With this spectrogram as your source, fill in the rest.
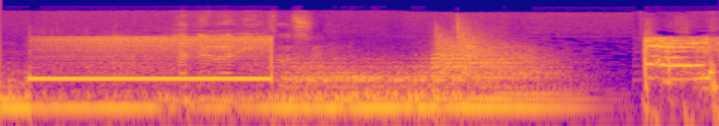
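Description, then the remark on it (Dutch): Telephone tones sound as a Qmusic radio host dials the phone number of the person who will get a gold bar: a steady electronic beep holds for over a second, then a brighter tone cuts in near the end, all over a low humming background. “Goed, ik heb hier dus een telefoonnummer.”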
